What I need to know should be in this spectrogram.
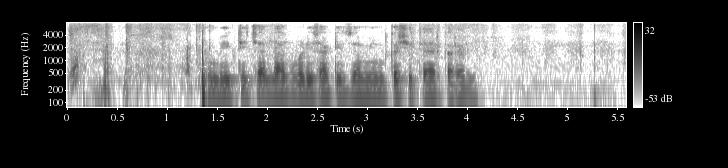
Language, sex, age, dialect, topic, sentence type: Marathi, male, 18-24, Standard Marathi, agriculture, question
